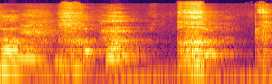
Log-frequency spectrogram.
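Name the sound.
repeated coughing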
